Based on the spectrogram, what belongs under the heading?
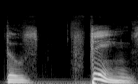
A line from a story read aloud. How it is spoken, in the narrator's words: he cried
